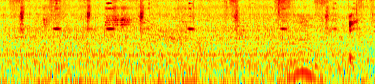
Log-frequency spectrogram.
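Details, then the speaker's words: Isuzu MU-X diesel after transmission reinstalled to fix a clutch-area clicking and vibration noise that vanished with clutch pressed: steady even low rumble at idle, no clicking or rattling; normal. "So wala akong marinig na ingay. Yung andar ng makina steady lang siya."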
